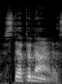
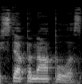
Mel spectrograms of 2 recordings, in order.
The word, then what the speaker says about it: Stepanidis: Stepanidis. I thought it was going to be Stepanopoulos, but it's Ryan Stepanidis, middle blocker.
